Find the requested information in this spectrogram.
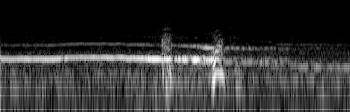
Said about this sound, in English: That was the cry of a hound. They say it's the cry of the hound of the Baskervilles.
